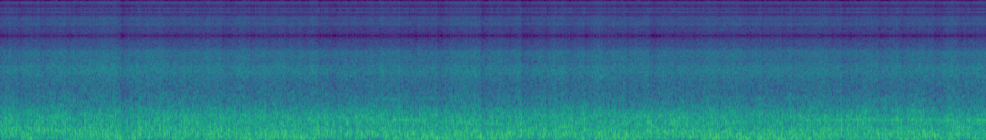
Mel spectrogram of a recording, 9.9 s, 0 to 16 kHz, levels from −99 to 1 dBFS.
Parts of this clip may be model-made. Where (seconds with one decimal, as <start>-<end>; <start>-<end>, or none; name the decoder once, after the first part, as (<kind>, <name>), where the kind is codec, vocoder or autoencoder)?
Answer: 0.6-1.9 (vocoder, BigVGAN v2); 6.4-7.4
